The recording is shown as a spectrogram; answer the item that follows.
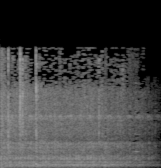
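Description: Faint steady hum of a vehicle engine idling, fading out near the end.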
